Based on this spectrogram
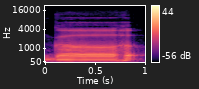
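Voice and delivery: ਗਾਹ as one syllable, long aa, light final h; correct pronunciation. Shown as a demonstration. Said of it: "ਇਹ ਸਹੀ ਉਚਾਰਨ ਹੈ". (ਗਾਹ ਸਹੀ ਉਚਾਰਨ)

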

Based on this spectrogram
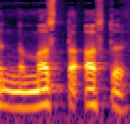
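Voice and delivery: ਨਮਸਤ ਅਸਤ with a light ਅ sound before ਸਤ; ਨਮਸਤ ਅਸਤ with the aira barely voiced; subtle aira sound. Shown as a demonstration. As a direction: let a faint ਅ slip in: ਨਮਸਤ ਅਸਤ. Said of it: "ਸੂਖਮ ਜਾਂ ਐੜੇ ਦੀ ਆਵਾਜ਼ ਵੀ ਆਉਂਦੀ ਹੈ".

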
